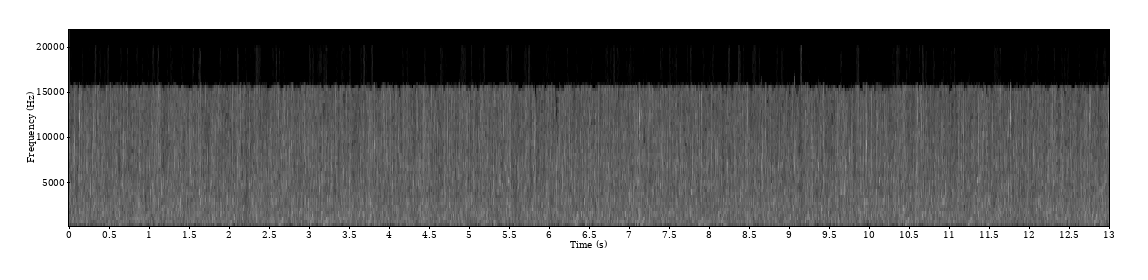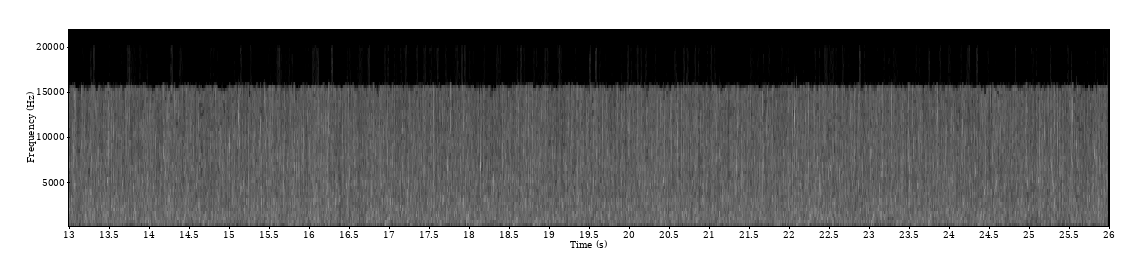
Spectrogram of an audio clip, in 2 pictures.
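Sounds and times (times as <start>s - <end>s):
rushing trickling water: 0.0s - 26.0s.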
